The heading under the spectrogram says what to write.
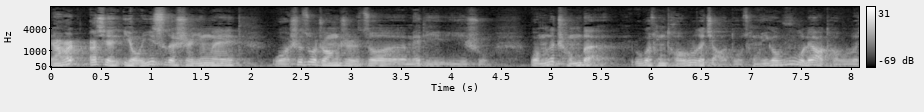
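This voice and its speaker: Slightly breathy, a man speaks at a fairly quick pace with medium pitch and ordinary pitch variation, audible room echo around him. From Shaanxi, Xi'an. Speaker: artist. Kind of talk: podcast conversation.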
